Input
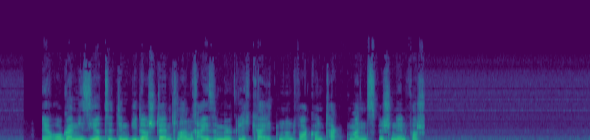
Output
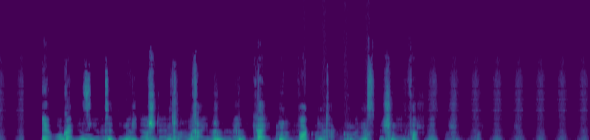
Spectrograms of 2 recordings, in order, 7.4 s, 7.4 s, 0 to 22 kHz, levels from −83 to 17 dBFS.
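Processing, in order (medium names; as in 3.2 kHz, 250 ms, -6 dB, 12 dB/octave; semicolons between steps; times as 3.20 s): 0.88–1.58 s: resonances exaggerated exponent 1.5; 2.59–3.15 s: brick-wall FIR low-pass 1.6 kHz; feedback delay 403 ms, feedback 50%, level -20 dB; 3.79–4.65 s: word length cut 10-bit, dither none; logarithmic tremolo 3.7 Hz, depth 32 dB; trim -1.5 dB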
